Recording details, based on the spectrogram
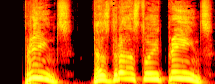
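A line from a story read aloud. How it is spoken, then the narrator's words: Trolls and orcs roaring obediently. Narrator (Russian): послушно взревели тролли и орки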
